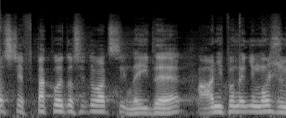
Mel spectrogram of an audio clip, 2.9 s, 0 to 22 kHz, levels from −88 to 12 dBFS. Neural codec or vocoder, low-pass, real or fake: codec, 44.1 kHz, 2.6 kbps, DAC; 14.4 kHz; fake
